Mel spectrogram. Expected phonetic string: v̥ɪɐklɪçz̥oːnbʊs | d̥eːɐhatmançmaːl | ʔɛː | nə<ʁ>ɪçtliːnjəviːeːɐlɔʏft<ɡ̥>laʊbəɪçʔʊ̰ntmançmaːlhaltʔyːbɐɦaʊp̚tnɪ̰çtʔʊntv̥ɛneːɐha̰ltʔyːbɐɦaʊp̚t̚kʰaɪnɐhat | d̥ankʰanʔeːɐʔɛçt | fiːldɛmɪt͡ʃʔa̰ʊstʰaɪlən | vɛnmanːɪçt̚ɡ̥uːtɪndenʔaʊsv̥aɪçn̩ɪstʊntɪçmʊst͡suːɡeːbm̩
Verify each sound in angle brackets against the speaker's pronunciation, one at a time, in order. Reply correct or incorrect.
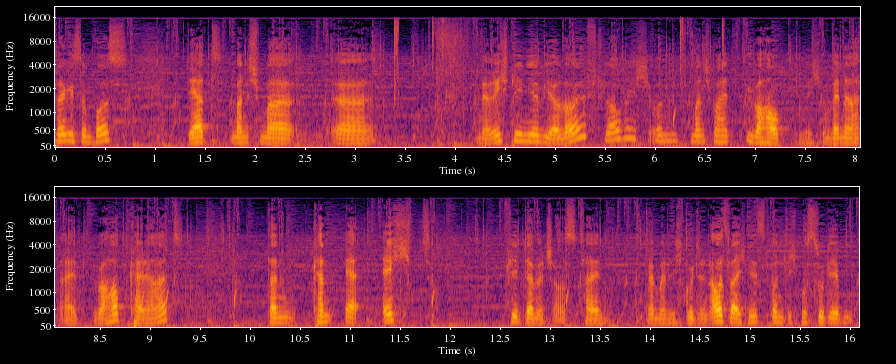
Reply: correct, correct

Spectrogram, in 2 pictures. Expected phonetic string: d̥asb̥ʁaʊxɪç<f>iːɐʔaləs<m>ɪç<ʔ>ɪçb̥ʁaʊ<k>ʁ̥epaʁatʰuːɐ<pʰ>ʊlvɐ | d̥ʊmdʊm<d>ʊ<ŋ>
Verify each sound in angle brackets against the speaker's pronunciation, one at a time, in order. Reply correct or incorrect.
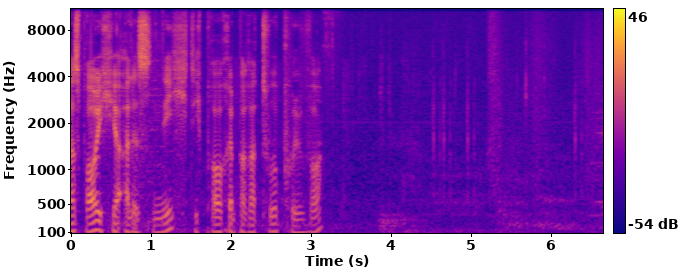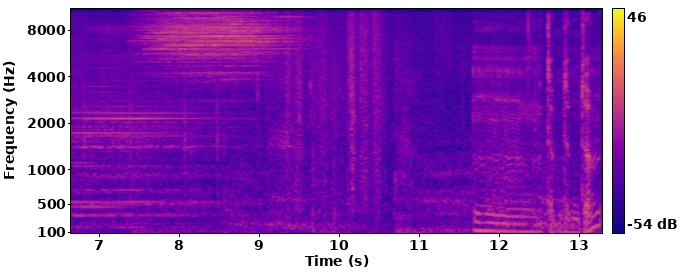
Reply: incorrect, incorrect, incorrect, incorrect, correct, correct, incorrect

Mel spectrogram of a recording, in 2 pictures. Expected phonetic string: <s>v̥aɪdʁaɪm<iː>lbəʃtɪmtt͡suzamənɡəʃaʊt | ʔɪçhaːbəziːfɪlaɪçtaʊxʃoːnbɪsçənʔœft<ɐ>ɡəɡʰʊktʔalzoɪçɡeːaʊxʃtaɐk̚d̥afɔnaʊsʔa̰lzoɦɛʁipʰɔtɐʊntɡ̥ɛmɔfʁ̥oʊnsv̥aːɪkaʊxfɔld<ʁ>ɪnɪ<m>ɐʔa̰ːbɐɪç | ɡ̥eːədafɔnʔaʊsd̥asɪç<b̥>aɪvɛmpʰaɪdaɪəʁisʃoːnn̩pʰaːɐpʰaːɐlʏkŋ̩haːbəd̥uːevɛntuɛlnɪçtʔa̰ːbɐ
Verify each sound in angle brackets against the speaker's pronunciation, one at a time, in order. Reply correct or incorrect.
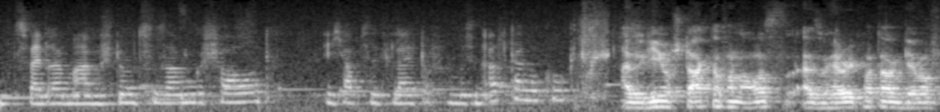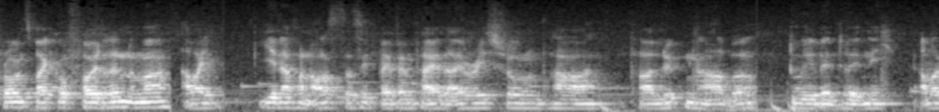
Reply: incorrect, incorrect, correct, correct, correct, correct

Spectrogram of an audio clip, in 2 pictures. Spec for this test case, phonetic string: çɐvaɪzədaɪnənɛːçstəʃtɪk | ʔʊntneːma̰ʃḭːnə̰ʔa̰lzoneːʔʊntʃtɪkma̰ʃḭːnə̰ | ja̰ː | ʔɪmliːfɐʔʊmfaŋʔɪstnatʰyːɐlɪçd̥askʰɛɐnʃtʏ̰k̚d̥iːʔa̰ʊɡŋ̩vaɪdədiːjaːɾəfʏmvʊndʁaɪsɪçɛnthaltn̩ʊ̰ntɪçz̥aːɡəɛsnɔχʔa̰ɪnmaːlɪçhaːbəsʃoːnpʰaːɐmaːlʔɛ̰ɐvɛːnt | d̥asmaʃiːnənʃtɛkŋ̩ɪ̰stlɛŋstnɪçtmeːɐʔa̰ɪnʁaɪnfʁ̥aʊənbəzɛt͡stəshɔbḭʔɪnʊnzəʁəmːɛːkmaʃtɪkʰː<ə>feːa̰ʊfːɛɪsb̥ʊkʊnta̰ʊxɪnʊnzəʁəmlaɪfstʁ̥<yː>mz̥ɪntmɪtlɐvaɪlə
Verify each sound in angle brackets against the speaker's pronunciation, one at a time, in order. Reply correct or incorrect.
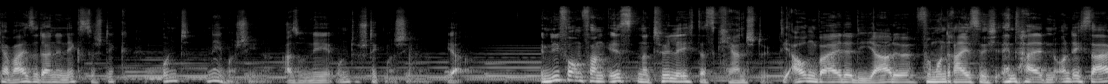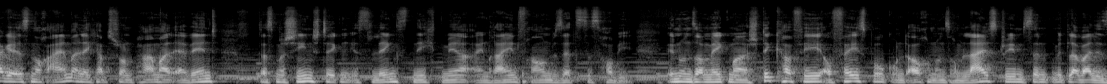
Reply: incorrect, incorrect

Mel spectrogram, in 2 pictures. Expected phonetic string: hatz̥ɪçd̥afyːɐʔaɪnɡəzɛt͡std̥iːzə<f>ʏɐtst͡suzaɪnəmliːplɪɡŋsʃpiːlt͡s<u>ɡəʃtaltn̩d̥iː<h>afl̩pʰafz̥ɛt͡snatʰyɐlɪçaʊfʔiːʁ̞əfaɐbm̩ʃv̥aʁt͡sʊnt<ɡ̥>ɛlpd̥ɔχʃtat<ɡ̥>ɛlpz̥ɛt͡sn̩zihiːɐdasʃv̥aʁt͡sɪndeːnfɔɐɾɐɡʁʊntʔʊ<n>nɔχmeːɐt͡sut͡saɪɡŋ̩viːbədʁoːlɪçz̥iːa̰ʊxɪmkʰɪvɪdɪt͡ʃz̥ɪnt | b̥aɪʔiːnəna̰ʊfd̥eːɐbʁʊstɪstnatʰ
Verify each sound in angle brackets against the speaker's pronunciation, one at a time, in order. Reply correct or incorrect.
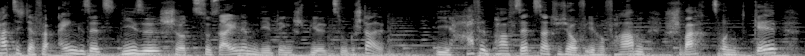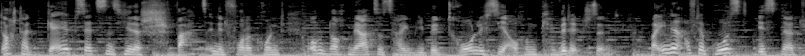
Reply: incorrect, correct, correct, correct, correct, incorrect

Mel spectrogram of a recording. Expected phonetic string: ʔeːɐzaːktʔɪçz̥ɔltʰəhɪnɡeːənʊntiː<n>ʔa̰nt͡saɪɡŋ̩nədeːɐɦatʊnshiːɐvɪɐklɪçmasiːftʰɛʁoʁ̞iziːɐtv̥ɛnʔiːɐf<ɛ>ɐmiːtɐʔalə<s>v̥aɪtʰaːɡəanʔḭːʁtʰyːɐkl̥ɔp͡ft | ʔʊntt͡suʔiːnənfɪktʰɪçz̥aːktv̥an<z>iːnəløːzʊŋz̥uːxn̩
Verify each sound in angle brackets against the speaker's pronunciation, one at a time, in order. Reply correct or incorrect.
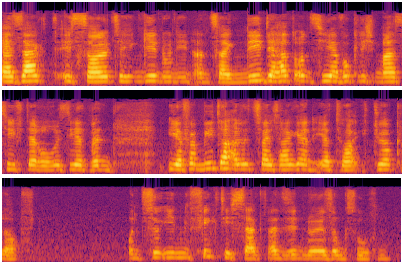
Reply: correct, correct, incorrect, correct

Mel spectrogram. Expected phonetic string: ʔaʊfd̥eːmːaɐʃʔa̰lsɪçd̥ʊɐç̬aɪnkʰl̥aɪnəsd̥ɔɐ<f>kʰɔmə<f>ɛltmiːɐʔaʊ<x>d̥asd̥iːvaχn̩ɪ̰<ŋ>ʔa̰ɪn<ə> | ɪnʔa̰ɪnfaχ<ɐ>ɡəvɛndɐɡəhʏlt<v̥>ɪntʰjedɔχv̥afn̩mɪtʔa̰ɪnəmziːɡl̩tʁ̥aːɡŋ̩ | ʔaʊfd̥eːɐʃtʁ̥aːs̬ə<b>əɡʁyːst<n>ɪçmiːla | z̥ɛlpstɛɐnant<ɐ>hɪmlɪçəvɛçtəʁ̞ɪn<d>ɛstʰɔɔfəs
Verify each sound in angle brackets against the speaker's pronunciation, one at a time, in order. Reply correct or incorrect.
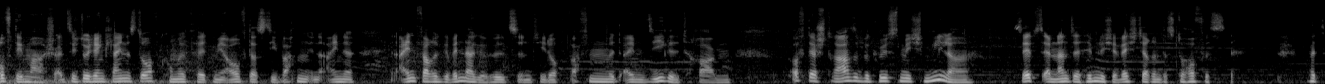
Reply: correct, correct, incorrect, incorrect, correct, incorrect, incorrect, correct, incorrect, incorrect, correct

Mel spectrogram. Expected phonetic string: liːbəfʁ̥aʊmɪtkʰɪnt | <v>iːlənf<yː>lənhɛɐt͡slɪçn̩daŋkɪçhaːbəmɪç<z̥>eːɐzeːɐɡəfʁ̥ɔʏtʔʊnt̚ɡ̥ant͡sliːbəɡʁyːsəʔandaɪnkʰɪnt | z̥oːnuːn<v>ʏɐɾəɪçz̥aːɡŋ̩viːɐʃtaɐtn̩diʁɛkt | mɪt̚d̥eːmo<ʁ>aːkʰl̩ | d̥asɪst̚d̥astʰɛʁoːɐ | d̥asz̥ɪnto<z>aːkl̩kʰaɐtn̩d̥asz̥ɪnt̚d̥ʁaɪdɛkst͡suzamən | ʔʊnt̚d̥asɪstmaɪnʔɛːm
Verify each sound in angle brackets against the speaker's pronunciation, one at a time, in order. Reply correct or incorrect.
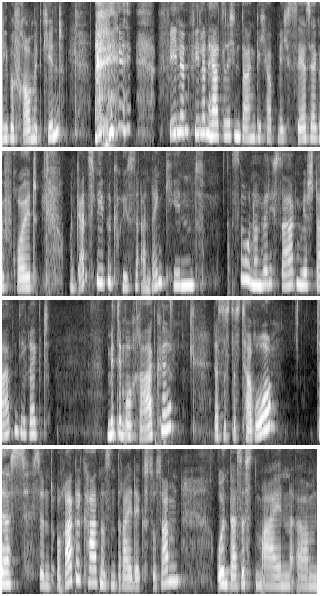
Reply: incorrect, incorrect, correct, correct, correct, incorrect

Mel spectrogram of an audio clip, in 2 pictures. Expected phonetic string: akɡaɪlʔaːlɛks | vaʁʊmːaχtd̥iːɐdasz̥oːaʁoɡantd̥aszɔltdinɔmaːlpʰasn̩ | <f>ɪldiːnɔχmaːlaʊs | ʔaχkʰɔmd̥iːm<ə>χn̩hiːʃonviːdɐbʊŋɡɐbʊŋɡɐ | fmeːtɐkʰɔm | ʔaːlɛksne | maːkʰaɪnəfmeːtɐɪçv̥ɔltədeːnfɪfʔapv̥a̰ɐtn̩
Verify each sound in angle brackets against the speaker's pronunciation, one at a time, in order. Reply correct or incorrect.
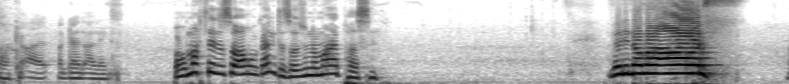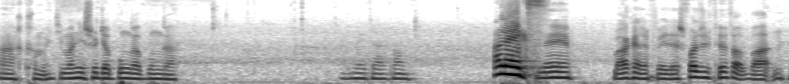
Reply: incorrect, incorrect

